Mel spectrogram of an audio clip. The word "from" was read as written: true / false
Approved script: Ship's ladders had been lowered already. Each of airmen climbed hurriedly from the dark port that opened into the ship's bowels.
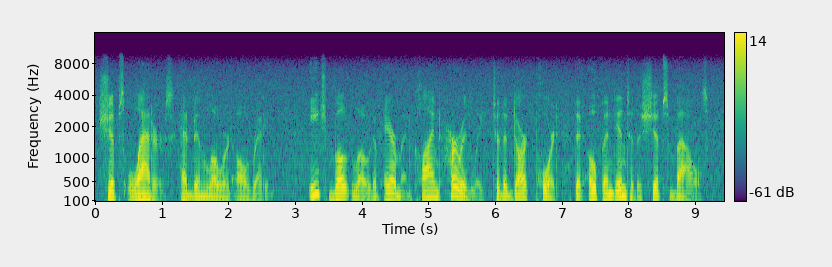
false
